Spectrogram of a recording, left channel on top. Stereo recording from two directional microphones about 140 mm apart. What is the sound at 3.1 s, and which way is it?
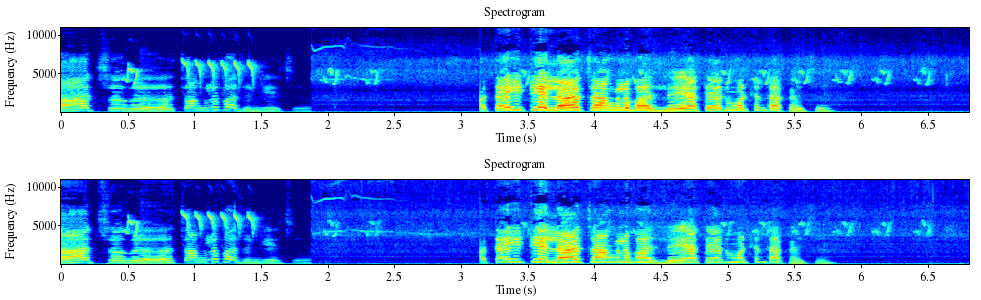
Speech, 40° left (ahead or behind).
